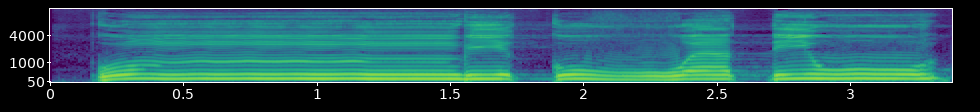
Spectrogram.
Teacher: Taina, na alif kecil di atas 2 harokat mad tabi'i. Nakumbi, mim sukun bertemu ba ikhfa syafawi, mim sukun kita baca samar dan kita denggungkan selama 3 harokat. Kumbi kuwatiu, ku masuk ke huruf wawu yang bertasdid, ku hanya masuk tanpa ditahan lama-lama.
